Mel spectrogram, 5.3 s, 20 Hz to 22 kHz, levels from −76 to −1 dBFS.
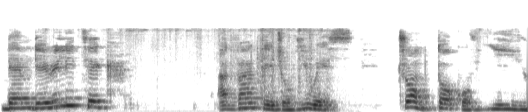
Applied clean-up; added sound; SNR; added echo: none; Coin (dropping); 20 dB; none.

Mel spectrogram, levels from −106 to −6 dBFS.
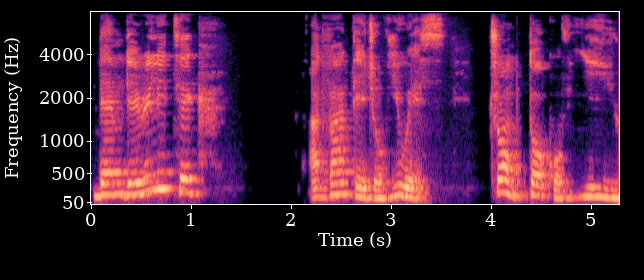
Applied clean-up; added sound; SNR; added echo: none; none; none; none.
